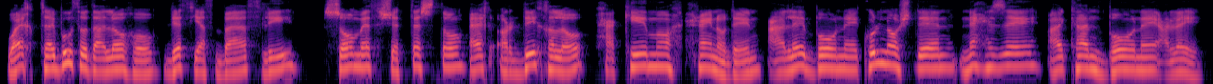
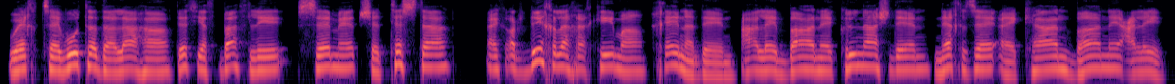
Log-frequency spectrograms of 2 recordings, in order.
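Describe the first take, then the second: First: It is read in a Western Syriac accent. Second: It is read in an Eastern Syriac accent.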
